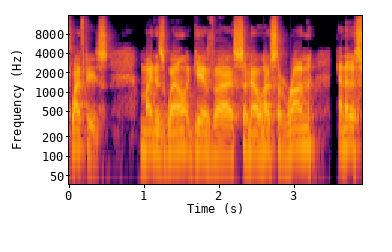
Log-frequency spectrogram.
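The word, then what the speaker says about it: Sanoja: It's not Sonoja, it's Sonoha.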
